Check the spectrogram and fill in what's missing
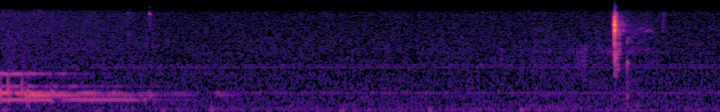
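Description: A single sharp click from the enter key on a computer keyboard, brief and close in a quiet room after a short faint hum.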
